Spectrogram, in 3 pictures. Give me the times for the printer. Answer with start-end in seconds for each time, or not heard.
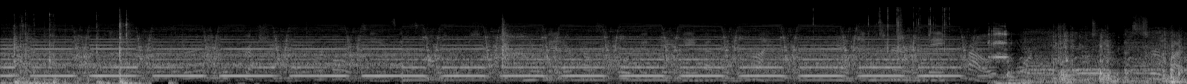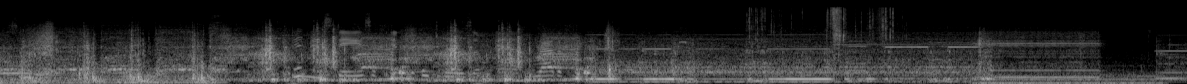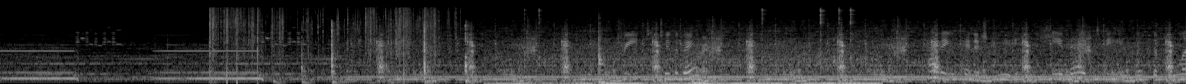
0.0-35.5.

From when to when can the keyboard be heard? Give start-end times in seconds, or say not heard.
0.0-1.8, 26.4-32.6.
